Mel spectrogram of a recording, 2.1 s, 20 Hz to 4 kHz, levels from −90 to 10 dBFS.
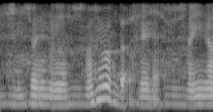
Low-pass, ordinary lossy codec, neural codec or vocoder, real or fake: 3.6 kHz; none; autoencoder, 22.05 kHz, a latent of 192 numbers a frame, VITS, trained on one speaker; fake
